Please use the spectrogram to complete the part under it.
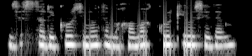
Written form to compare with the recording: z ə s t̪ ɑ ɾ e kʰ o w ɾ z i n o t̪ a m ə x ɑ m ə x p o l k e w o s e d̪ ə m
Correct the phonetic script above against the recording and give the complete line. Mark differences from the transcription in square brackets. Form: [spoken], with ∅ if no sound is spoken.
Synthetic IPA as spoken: z ə s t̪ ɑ ɾ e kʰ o [∅] ɾ z i n o t̪ a m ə x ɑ m ə x [k] o [ɾ] k e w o s e d̪ ə m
